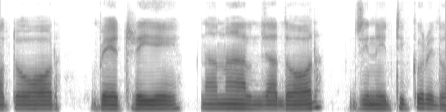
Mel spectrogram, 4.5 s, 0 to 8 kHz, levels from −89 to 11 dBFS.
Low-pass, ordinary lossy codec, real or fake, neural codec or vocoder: none; none; fake; codec, 16 kHz, 2 kbps, X-Codec, HuBERT features, trained on LibriSpeech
